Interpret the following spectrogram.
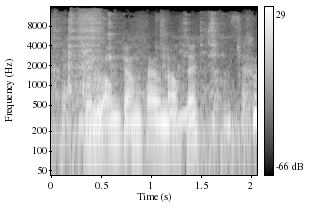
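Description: Spoons clinking against china bowls and plates while people eat a meal, under loud talking.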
